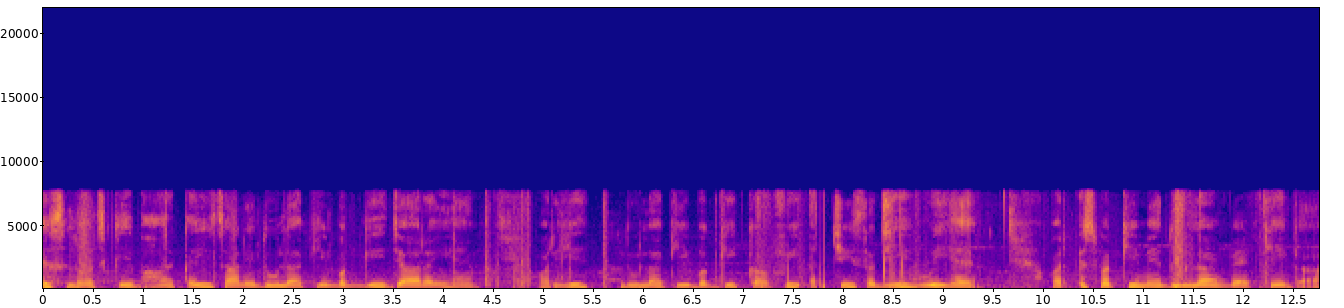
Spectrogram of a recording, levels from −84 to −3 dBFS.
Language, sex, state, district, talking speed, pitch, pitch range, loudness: Hindi, male, Uttar Pradesh, Jalaun, 130 wpm, 180 Hz, 160-200 Hz, -25 LUFS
